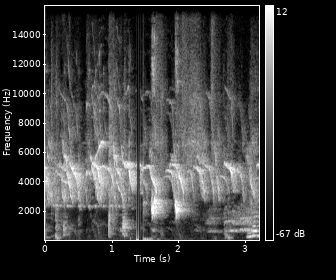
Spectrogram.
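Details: Birds singing in the morning, among them jongkangan, trucukan and pleci (white-eye); busy high-pitched twittering with sharp chips and a few louder bright notes standing out over the chatter.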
